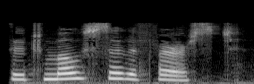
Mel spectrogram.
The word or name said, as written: Thutmose I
